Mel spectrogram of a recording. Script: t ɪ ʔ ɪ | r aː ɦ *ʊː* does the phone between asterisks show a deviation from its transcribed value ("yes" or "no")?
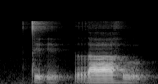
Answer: no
